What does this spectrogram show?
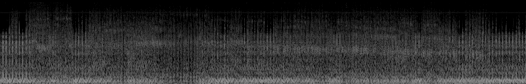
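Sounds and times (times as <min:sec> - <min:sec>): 
insects singing: 0:00.1 - 0:05.2
malevolent synth: 0:00.1 - 0:05.2.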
